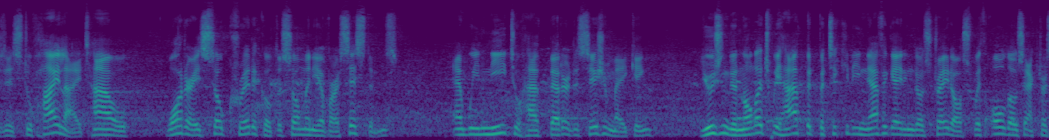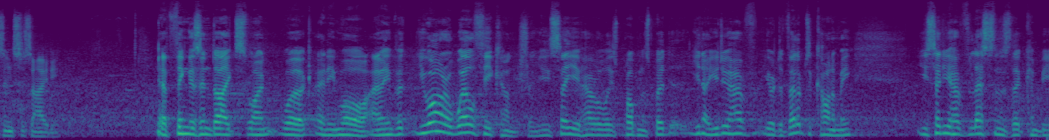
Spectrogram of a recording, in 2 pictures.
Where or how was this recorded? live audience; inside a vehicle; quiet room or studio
live audience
